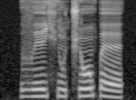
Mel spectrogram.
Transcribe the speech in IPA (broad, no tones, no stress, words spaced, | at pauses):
ve çũt͡ʃɔ̃pɛ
